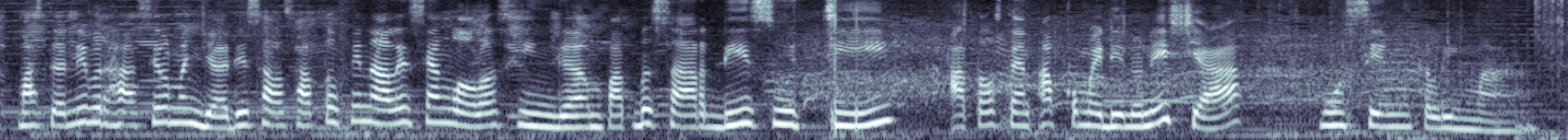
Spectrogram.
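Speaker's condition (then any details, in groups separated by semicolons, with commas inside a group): No condition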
